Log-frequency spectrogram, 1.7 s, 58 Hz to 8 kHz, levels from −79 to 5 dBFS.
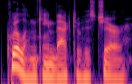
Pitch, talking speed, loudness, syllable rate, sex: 95 Hz, 215 wpm, -19 LUFS, 4.7 syllables/s, male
